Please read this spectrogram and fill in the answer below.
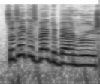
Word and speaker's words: Baton Rouge: I thought it was just Baton Rouge. It's really French. It's really Baton Rouge. Oh. So take us back to Baton Rouge.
